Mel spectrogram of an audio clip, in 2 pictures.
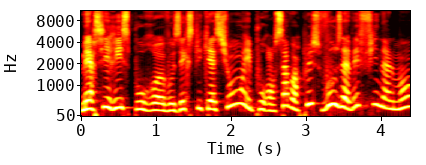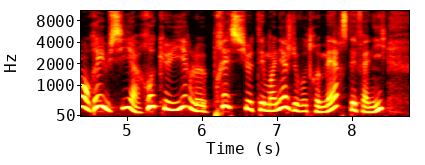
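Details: Young student radio host, single speaker; Typical speech.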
